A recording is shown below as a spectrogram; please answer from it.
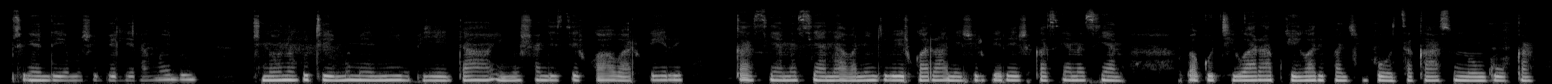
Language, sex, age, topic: Ndau, female, 18-24, health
